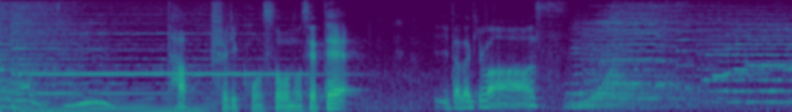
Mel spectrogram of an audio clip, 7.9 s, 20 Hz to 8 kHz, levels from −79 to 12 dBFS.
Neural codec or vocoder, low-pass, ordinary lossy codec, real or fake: none; none; none; real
